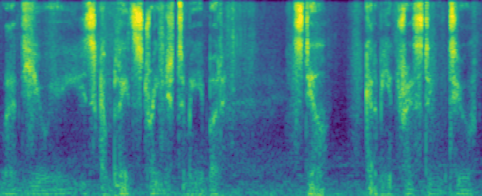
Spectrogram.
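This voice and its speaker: A man in an ASMR roleplay voicing an eager, secretive boss with fangs, speaking in a soft, rambling whisper over clear background noise. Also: very deep voice, full character voice.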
